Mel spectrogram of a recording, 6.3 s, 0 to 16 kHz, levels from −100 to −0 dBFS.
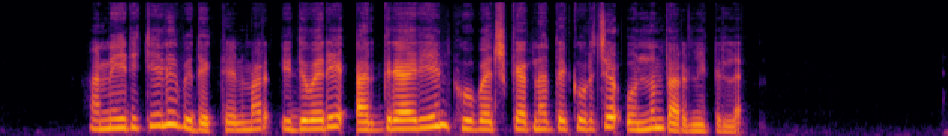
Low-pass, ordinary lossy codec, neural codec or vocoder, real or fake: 14.4 kHz; none; codec, 44.1 kHz, 3.4 kbps, Pupu-Codec; fake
